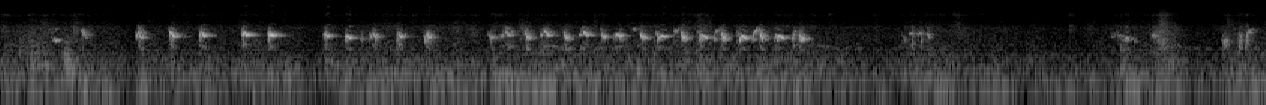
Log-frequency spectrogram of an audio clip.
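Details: Sooty-headed bulbul singing along with another bulbul: spaced bright chirps speeding into a rapid, rolling chatter, then a few separate short notes after a pause.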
